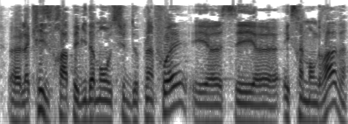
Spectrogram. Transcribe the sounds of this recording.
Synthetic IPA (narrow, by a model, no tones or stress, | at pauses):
ølakχizfχapevid̪amɑ̃osyd̪ːəplɛ̃fwɛeøsɛøɛkst̪χɛmːɑ̃ɡʁav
